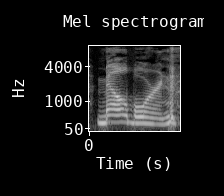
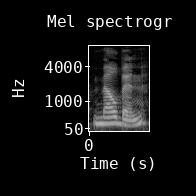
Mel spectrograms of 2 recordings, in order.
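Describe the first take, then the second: First: "Melbourne" drawn out loud as MEL-BORN; Melbourne with hard R. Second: "Melbourne" said as MEL-bin, R dropped; Melbourne without the R. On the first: Streamer's favorite silly "Melbourne", big R, stretched MEL-BORN. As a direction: hit the R in "Melbourne", slow and loud. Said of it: "my favorite way to say Melbourne". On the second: Streamer showing local "Melbourne", R dropped, second syllable reduced. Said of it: "you aren't supposed to pronounce your R's". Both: Shown as a demonstration.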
